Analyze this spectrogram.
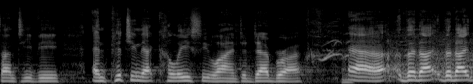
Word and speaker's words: Khaleesi: Khaleesi.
